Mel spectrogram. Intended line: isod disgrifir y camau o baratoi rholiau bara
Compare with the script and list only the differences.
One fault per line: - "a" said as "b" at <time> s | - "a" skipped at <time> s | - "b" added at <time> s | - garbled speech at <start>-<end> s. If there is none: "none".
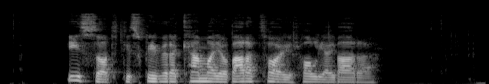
none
